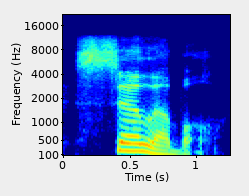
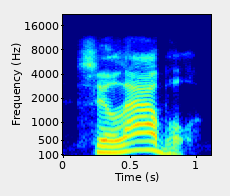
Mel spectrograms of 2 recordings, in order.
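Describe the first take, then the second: First: The stress is on the first syllable. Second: The stress is on the second syllable. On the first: The speaker calls it right. "let's stress syllable. We'll exaggerate it" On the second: The speaker calls it wrong. "What if we stressed the second syllable?"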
